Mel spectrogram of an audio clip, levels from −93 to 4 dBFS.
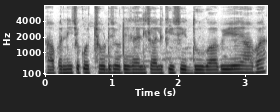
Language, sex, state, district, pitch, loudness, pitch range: Hindi, female, Uttar Pradesh, Etah, 145 Hz, -12 LUFS, 140-145 Hz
